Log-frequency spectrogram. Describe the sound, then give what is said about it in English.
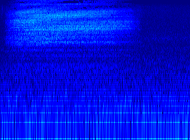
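A single slow, deep inhalation during a guided meditation pause makes a faint, steady, airy hiss lasting about two and a half seconds, then stops, leaving quiet room noise. “And take a deep breath in”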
